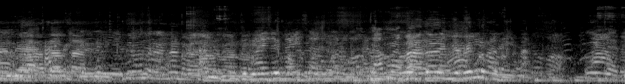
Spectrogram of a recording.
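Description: Several people talking over one another in overlapping chatter, with a steady low hum underneath from about two seconds in.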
